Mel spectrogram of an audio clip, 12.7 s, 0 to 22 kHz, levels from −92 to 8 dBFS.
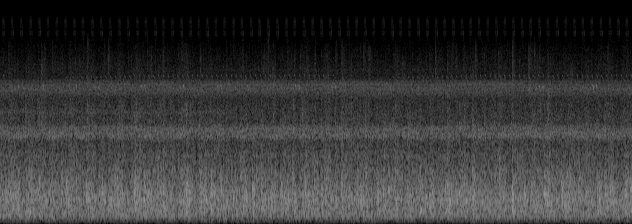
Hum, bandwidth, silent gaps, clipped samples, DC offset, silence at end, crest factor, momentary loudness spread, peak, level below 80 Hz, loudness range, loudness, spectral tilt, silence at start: none; 17 kHz; none; under 0.1%; under 0.1%; 0 s; 18 dB; 1 LU; -22 dBFS; -70 dBFS; 1 LU; -39 LUFS; -5.5 dB/octave; 0 s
